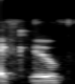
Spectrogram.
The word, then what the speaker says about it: ACU: and here he is many many people don't know how to say it when people say accused some people say a coup all right why is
